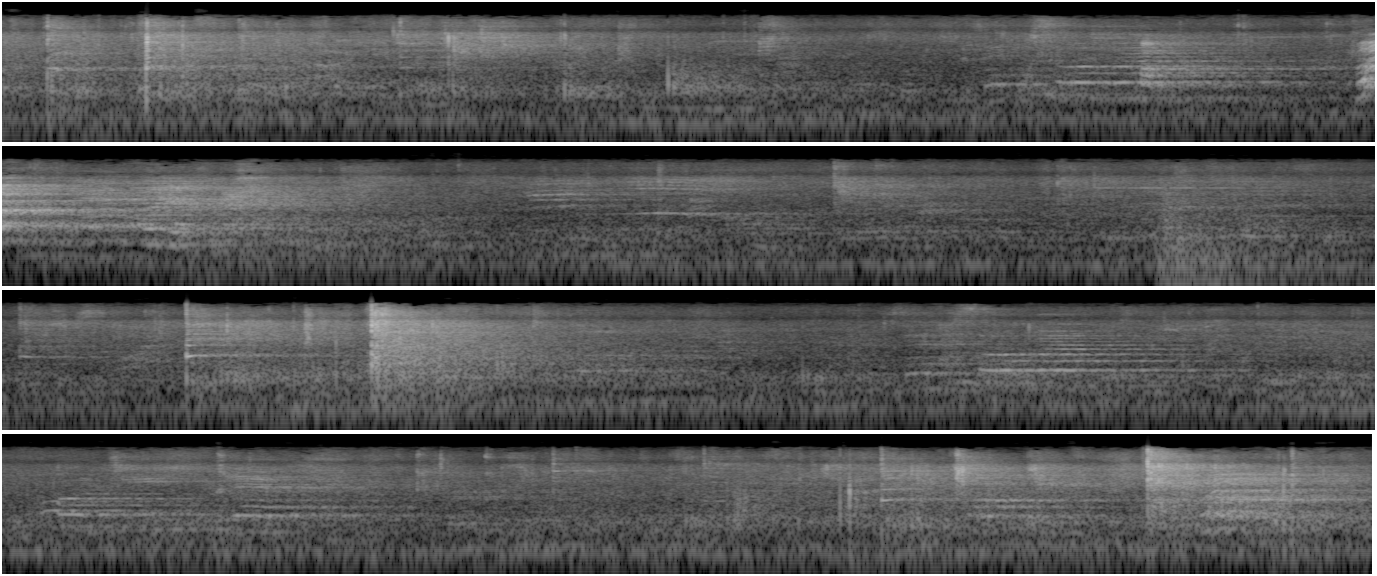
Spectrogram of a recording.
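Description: Badminton rackets strike a shuttlecock with sharp smacks that echo in a large hall.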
